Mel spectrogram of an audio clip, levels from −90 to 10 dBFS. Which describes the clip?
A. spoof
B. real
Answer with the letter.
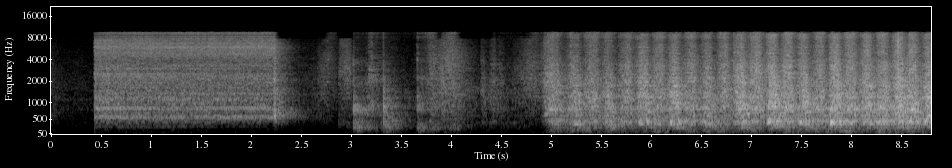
A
